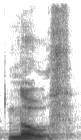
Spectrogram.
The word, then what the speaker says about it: Noth: So to repeat, Cain was the only witness for the defense and was spared but ostracized into the wilderness called Noth. It's Nod in your English Bibles. But the character that you see there that looks like a seven, that gets a TH sound, so it's Noth, a long O.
